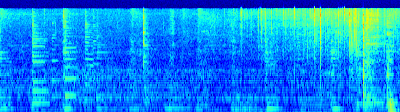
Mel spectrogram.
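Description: Zucchini slices sizzling faintly on a hot grill grate, with soft background guitar music playing short held notes over it.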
